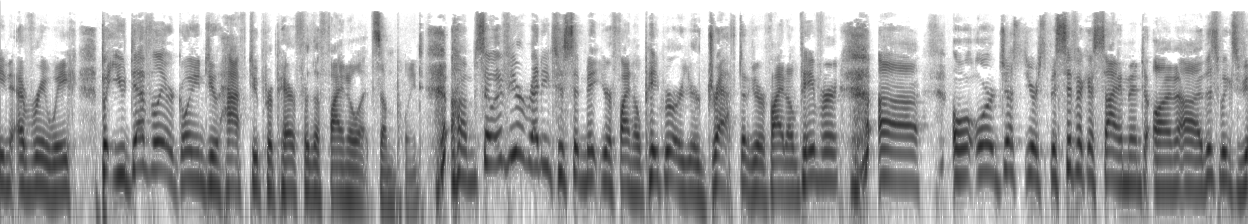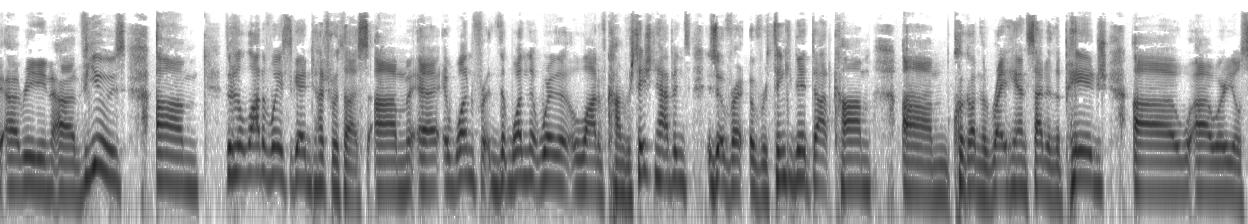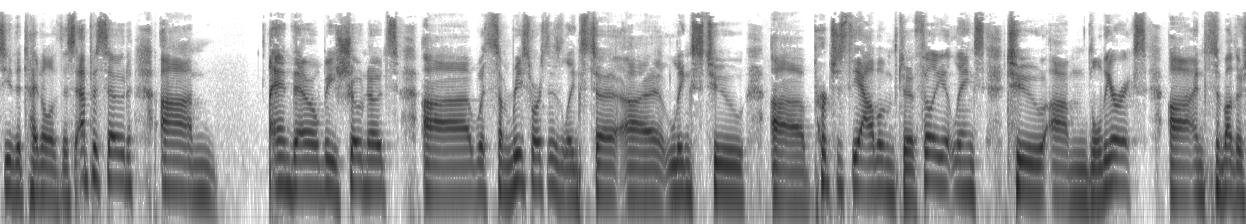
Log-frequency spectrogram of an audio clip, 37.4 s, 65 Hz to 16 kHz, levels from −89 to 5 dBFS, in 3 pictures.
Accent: American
